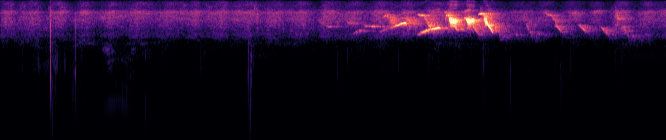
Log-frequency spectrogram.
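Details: In the wild, a Double-collared seedeater sings against rivals in the "grego" style. After a few faint clicks and rustles, a rapid burst of high twittering and slurred whistled notes peaks around the fifth second and then fades.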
